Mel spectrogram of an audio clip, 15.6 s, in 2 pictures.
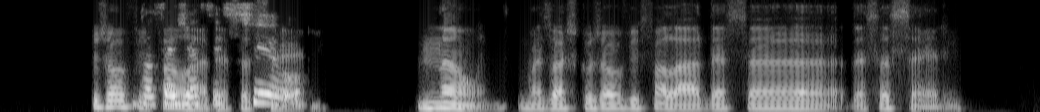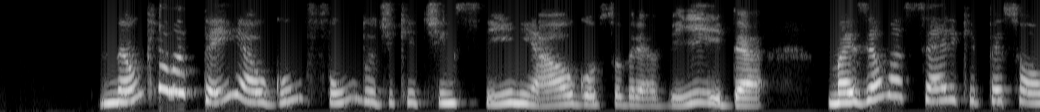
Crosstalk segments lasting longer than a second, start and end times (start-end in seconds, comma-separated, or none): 1.0-2.4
